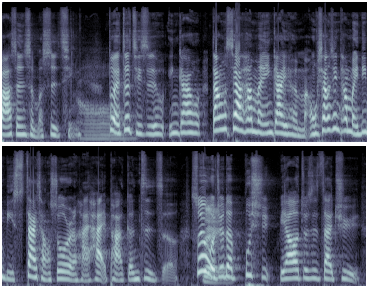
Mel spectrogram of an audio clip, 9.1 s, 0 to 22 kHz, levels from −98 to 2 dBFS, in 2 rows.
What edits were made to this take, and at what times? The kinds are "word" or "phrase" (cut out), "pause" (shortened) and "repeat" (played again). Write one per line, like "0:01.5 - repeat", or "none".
0:02.6 - pause
0:06.9 - pause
